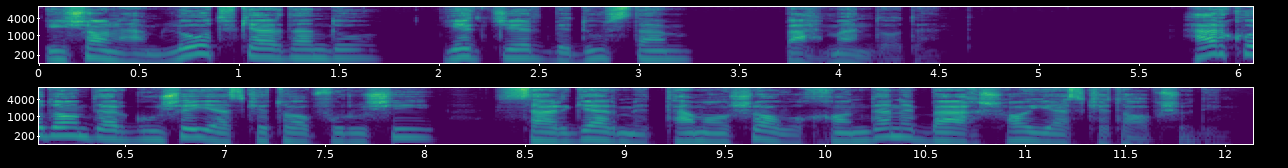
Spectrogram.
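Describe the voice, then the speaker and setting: A man reads a school textbook lesson aloud as scripted storybook narration. His voice is mid-pitched, and his reading is measured and careful. The sound is dry and close. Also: expressive, no room sound.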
